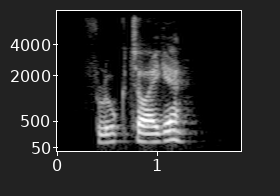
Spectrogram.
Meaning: nominative/accusative/genitive plural of Flugzeug
- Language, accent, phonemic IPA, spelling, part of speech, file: German, Austria, /ˈfluːkˌtsɔɪ̯ɡə/, Flugzeuge, noun, De-at-Flugzeuge.ogg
